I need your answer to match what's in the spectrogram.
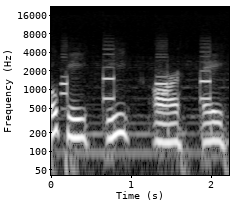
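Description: telephone number being dialed

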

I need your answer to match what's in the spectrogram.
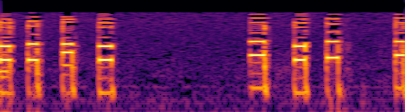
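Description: telephone dialing tones

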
